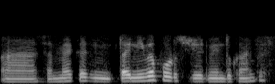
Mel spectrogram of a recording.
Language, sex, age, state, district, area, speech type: Kashmiri, male, 45-60, Jammu and Kashmir, Shopian, urban, conversation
